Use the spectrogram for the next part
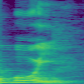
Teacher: nós temos uma vogal e uma semivogal do maior para o menor decrescente · Da maior para menor, eu tenho um ditongo decrescente. Na palavra boi, nós temos uma vogal e o I é uma semivogal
